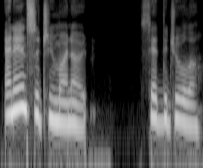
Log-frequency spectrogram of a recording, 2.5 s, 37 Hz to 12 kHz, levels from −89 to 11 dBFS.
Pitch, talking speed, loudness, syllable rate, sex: 200 Hz, 190 wpm, -15 LUFS, 6.1 syllables/s, female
